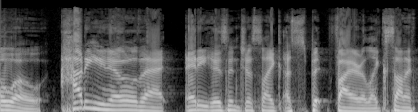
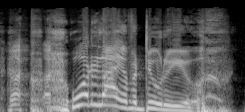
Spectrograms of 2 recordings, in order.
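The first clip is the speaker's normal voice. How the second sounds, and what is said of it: Put-on New York accent. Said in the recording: “Just deep Philly accent, just going... Which is a New York accent. I can't do a Philly accent.”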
